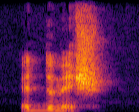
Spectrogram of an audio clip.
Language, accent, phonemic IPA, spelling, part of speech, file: French, France, /ɛ.tʁə d(ə) mɛʃ/, être de mèche, verb, LL-Q150 (fra)-être de mèche.wav
- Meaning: to be in cahoots, to go cahoots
